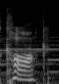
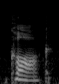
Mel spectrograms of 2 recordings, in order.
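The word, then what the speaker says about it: Cocque: Cock, the cockroach. It's spelled C-O-C-Q-U-E. Thank you very much, it's French. Like coq magnifique.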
